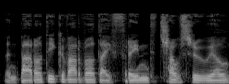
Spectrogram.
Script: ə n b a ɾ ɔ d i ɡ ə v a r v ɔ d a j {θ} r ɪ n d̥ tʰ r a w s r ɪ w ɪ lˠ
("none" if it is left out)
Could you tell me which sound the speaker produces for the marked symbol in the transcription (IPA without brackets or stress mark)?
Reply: f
